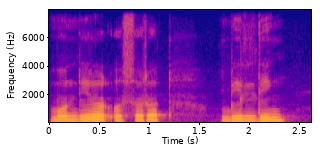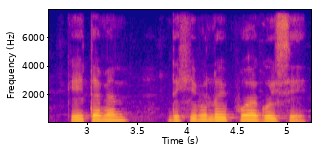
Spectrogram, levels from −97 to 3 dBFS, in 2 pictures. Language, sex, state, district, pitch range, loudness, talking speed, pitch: Assamese, female, Assam, Kamrup Metropolitan, 170-190 Hz, -17 LUFS, 80 wpm, 180 Hz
